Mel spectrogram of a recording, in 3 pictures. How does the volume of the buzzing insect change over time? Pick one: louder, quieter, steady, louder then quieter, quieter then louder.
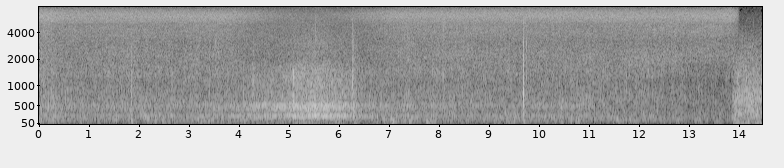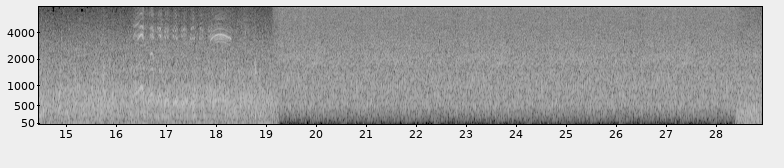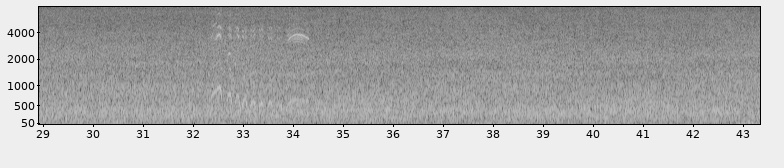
louder then quieter.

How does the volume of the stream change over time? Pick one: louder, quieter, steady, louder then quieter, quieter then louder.
steady.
